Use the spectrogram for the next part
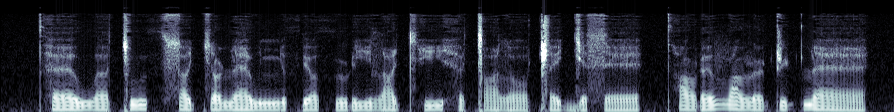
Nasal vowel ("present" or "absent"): absent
